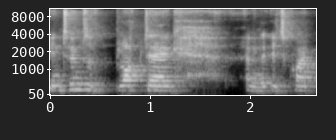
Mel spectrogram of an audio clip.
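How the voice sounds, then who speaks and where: Audible room echo follows a man with a South African accent as he speaks at a moderate pace with ordinary pitch variation. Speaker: blockchain project founder. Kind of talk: live online AMA session. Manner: halting, many fillers and repetitions.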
